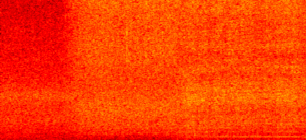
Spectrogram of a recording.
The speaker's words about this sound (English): Look how much rain is coming down.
